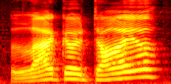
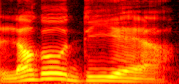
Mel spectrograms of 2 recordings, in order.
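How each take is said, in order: First: The name is said with an English accent. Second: The name is said with a French accent.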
